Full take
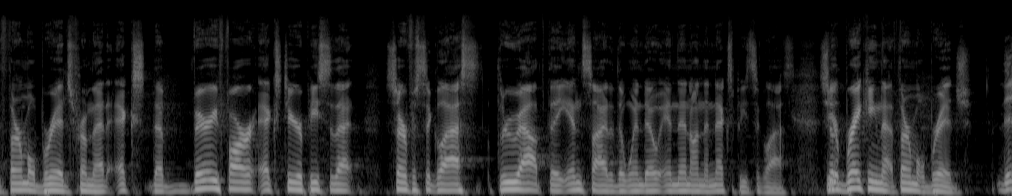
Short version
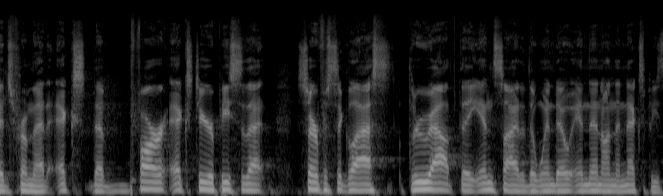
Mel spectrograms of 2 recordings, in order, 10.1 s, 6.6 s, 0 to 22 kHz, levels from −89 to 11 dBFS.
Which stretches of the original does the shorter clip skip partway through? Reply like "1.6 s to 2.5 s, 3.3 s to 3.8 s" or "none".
1.9 s to 2.2 s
